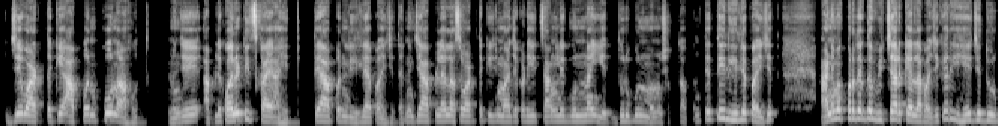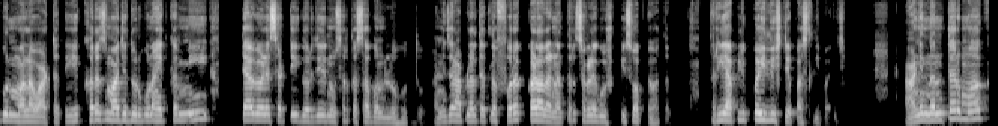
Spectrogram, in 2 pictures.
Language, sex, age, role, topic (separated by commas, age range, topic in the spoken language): Marathi, male, 35-39, guest, दैनंदिन आयुष्यात तुम्ही आत्मसहानुभूतीचा वापर कसा करता?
